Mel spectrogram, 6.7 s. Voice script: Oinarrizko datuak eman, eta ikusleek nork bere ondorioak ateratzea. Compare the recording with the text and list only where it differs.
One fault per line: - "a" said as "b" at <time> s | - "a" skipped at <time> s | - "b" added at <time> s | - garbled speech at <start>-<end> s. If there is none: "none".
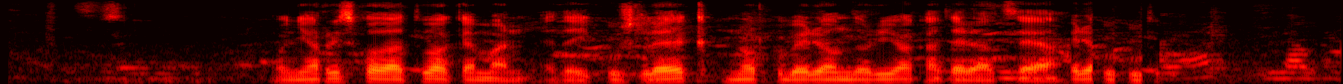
- garbled speech at 5.3-5.8 s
